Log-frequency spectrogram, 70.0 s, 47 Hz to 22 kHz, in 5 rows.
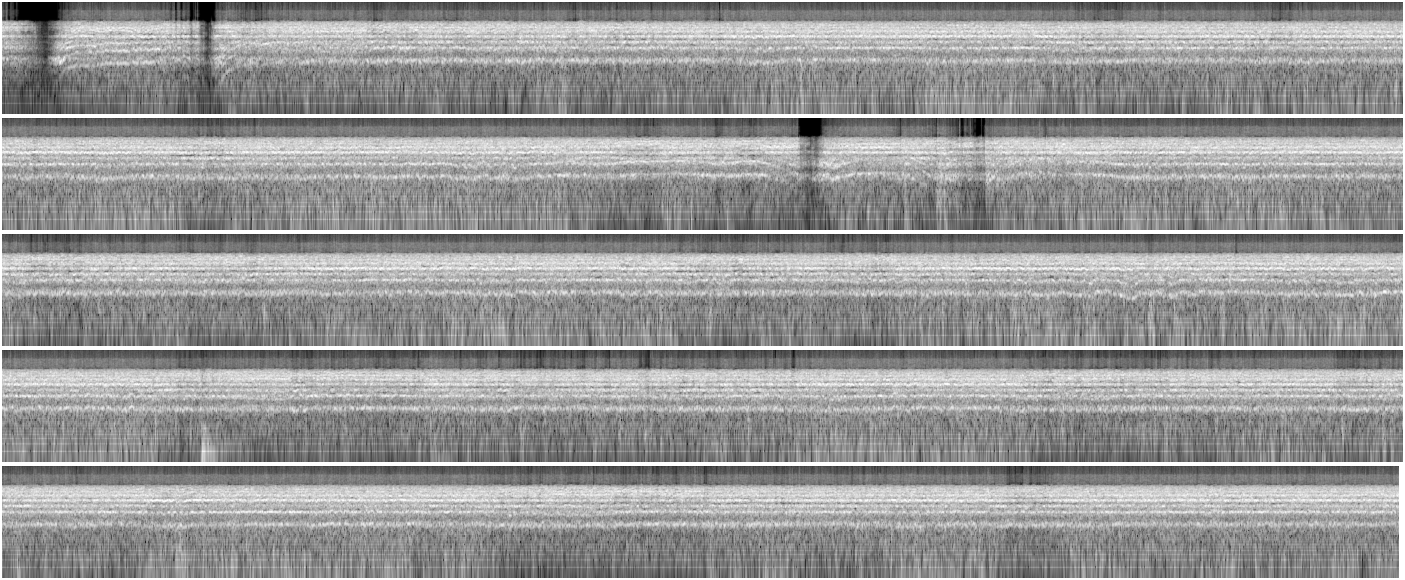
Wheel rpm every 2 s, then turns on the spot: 110, 170, 220, 230, 230, 220, 230, 220, 220, 230, 230, 130, 230, 230, 220, 220, 220, 230, 230, 210, 220, 230, 220, 230, 230, 220, 220, 230, 230, 230, 230, 230, 230, 230, 230.
none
